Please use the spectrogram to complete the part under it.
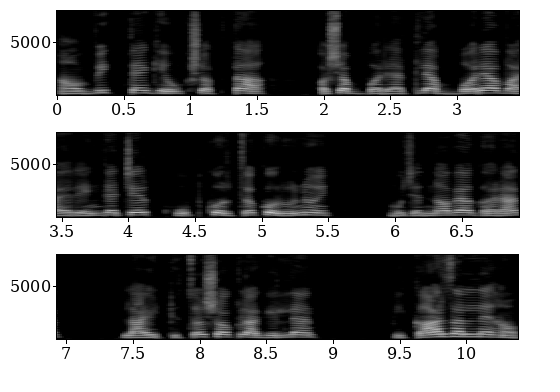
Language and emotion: Goan Konkani, sad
